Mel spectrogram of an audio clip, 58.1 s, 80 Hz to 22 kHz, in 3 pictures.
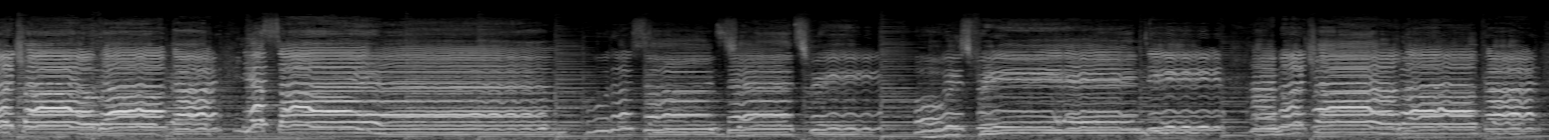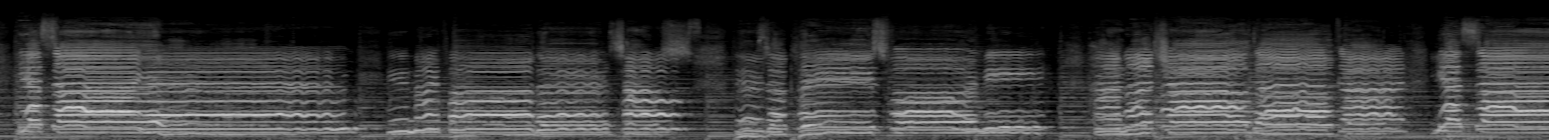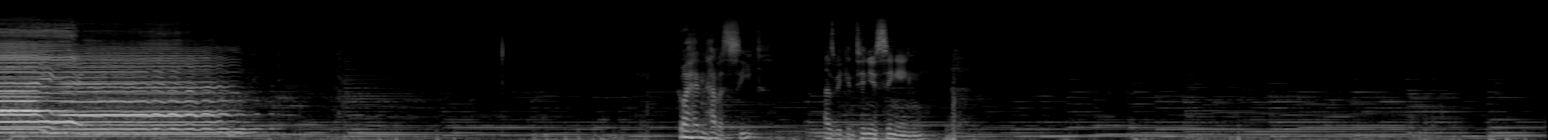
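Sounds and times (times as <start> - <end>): group singing in harmony: 0.0 - 42.4
acoustic guitar: 0.0 - 49.2, 50.4 - 58.0.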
